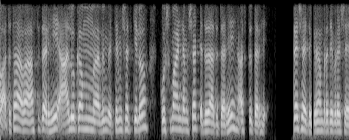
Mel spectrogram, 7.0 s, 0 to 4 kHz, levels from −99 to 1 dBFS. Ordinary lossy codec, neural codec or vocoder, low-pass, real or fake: none; none; 3.6 kHz; real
